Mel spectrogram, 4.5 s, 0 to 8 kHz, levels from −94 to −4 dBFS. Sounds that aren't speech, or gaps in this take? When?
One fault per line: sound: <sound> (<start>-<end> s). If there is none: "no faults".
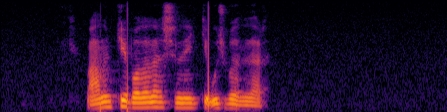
no faults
